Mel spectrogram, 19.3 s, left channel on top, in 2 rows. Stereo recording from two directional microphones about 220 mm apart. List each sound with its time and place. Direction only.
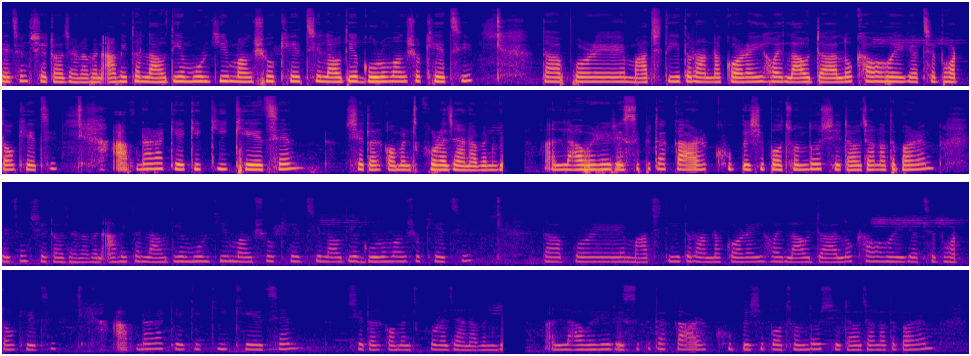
0.0 s a woman's voice: 40° left (ahead or behind)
